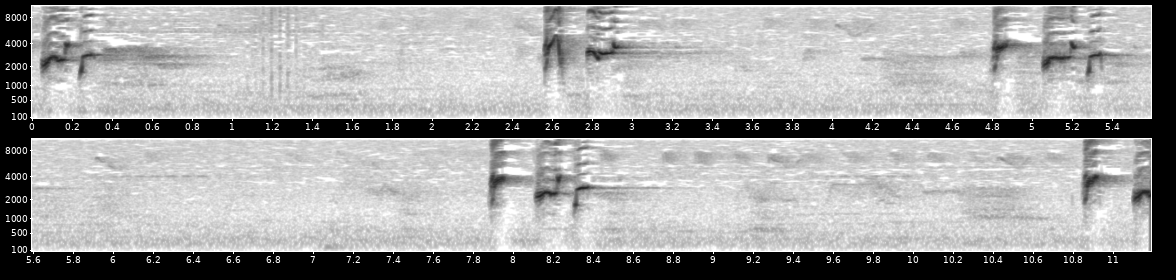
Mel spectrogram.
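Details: Training song of a Red-whiskered bulbul in Thailand, meant to teach young birds: short, bright two- and three-note warbled phrases that come every two to three seconds, separated by quiet gaps.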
